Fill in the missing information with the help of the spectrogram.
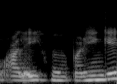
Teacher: वो हा पर दम्मा देते हैं, वो अलैहिम नहीं बल्कि अलैहुम पढ़ते हैं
